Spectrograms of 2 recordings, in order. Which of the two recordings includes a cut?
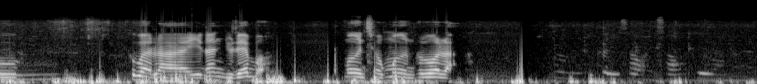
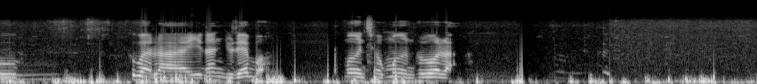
second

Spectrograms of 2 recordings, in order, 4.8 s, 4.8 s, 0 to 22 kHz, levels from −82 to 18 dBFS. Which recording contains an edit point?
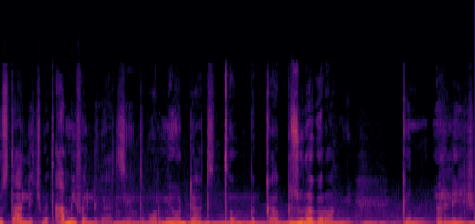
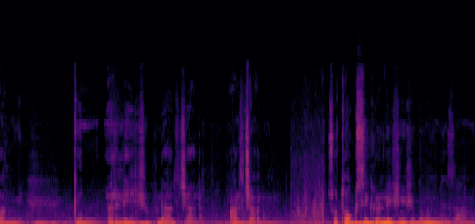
second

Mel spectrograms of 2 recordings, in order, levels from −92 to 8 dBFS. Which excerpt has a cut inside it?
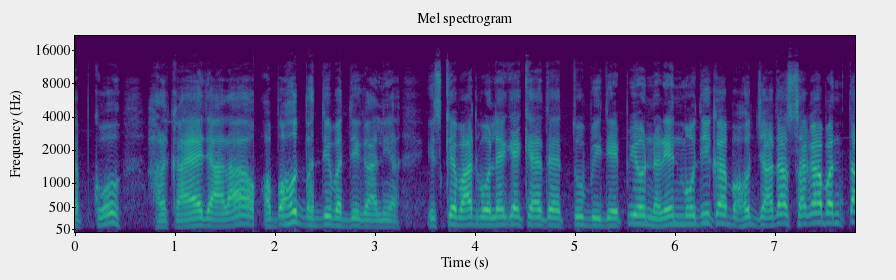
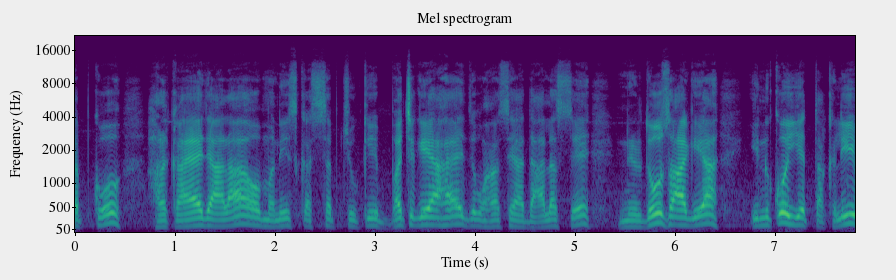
first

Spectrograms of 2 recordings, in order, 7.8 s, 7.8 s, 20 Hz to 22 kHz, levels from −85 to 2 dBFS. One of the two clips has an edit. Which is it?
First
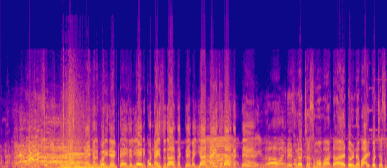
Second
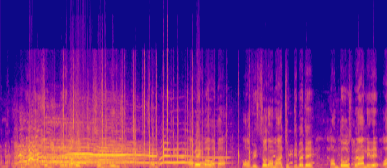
first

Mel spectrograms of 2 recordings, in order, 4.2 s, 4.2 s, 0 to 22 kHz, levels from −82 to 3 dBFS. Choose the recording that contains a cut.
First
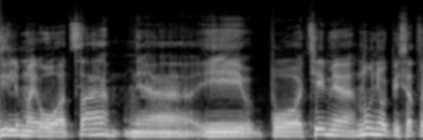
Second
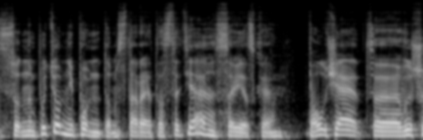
second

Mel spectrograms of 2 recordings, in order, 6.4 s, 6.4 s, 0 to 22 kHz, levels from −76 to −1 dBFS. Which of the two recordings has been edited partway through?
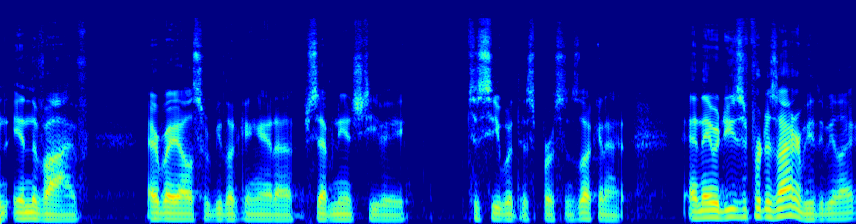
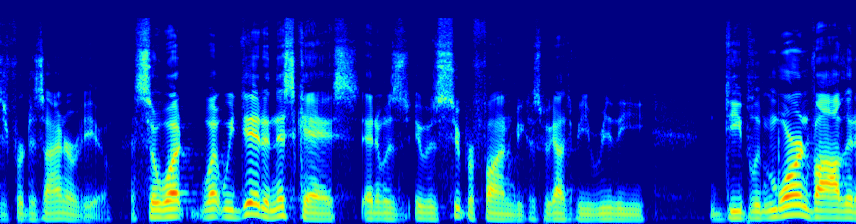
second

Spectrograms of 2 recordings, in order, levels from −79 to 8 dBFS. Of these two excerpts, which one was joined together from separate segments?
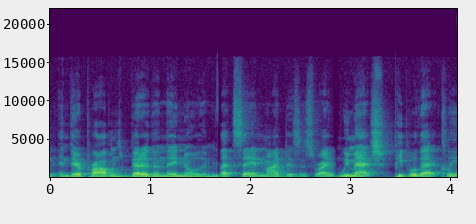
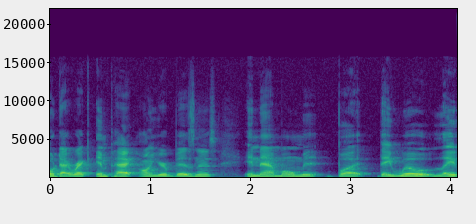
first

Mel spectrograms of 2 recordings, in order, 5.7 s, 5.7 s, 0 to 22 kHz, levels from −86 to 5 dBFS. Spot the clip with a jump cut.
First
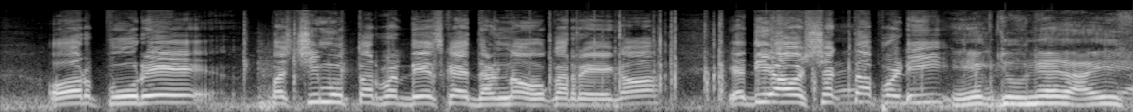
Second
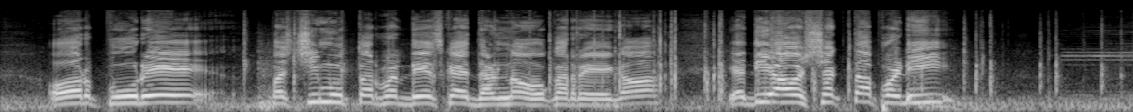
first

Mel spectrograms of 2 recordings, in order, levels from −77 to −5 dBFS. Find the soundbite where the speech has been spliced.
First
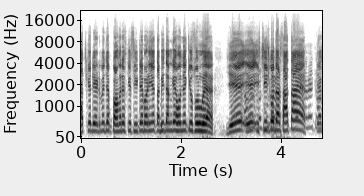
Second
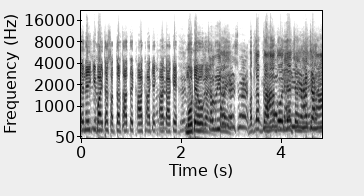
second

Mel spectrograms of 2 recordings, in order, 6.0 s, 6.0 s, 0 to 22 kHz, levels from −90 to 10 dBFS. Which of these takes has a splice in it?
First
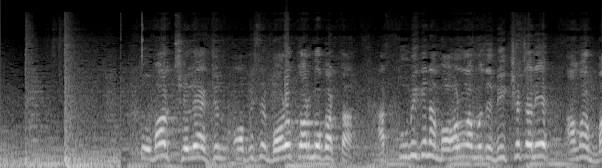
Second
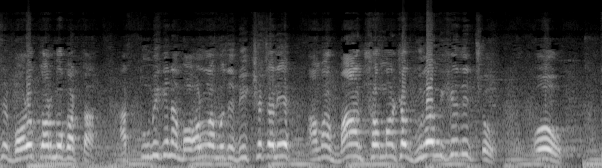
first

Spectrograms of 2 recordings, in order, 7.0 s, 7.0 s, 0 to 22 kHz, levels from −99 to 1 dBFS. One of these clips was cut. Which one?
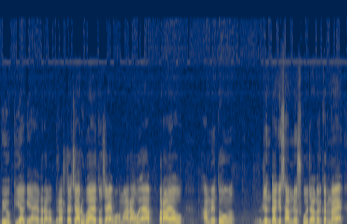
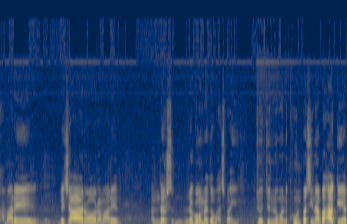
second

